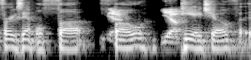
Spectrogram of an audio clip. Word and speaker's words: pho: pho is actually fa.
